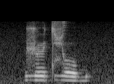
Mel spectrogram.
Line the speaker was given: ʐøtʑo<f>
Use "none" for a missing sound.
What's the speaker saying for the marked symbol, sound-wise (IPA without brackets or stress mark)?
b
